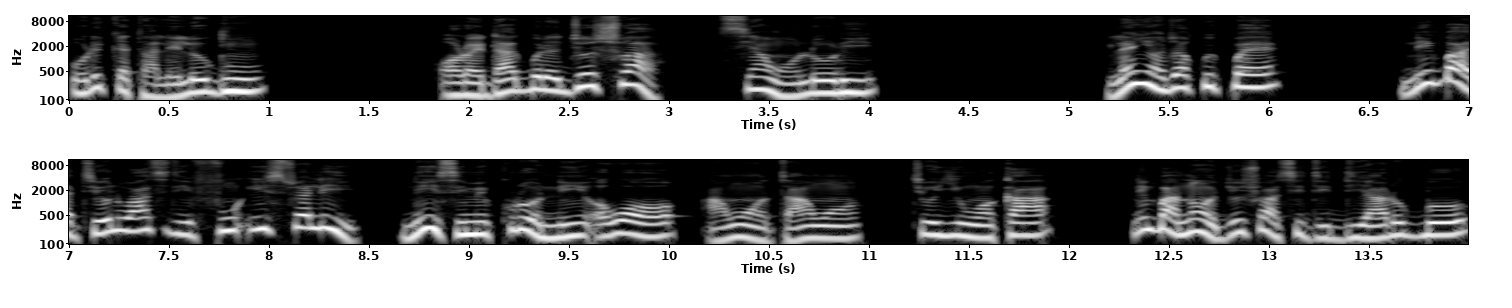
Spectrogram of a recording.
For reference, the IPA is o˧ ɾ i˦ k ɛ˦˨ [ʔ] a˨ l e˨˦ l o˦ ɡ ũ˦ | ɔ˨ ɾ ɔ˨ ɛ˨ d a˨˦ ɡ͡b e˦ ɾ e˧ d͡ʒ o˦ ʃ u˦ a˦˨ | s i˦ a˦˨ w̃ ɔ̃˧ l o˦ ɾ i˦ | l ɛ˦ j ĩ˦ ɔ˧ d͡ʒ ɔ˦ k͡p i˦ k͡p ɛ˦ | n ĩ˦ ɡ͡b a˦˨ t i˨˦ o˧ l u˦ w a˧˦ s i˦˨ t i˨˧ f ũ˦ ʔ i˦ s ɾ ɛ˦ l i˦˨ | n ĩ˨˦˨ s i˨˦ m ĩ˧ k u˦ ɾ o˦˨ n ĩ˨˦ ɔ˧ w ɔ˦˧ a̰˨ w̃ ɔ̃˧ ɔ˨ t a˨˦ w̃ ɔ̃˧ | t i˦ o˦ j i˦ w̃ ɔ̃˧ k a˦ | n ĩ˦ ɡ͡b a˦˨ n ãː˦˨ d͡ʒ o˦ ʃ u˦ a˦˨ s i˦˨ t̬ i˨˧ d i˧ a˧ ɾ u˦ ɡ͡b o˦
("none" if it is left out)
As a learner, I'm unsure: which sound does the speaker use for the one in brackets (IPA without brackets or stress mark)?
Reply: t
